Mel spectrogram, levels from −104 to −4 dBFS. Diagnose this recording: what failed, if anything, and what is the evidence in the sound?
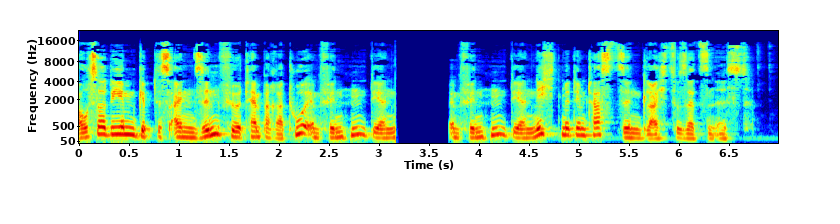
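Stream reconnect from 3.16 to 4.56 s, a network-stage failure. The speech cuts to about 0.52 s of silence while the player re-establishes the connection. A fresh decoder then resumes roughly 0.88 s earlier, as the server resends a buffered burst, so material repeats.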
